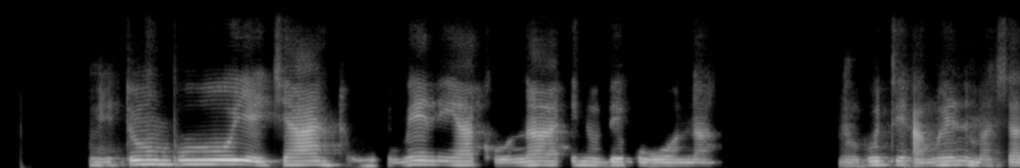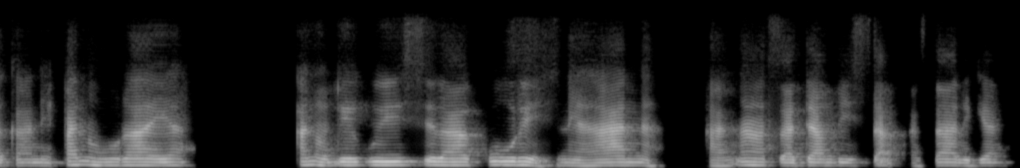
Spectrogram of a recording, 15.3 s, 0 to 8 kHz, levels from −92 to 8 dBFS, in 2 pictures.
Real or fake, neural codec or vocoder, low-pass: fake; codec, 24 kHz, 1.2 kbps, DualCodec; 7.2 kHz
